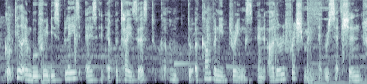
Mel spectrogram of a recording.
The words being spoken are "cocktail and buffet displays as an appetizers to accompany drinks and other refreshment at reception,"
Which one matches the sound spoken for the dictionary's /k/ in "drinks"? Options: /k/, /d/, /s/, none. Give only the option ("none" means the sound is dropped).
/k/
